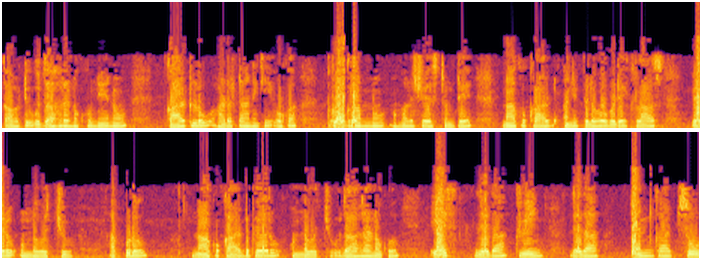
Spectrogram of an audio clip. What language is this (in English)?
Telugu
